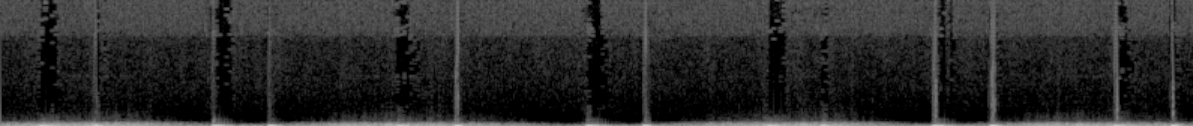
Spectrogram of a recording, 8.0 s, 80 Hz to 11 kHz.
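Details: Animated cartoon shark character's heartbeat and breathing sound effect, not a real recording: low paired heart thumps at roughly 100 a minute over a soft rushing, rising-and-falling breath sound.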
